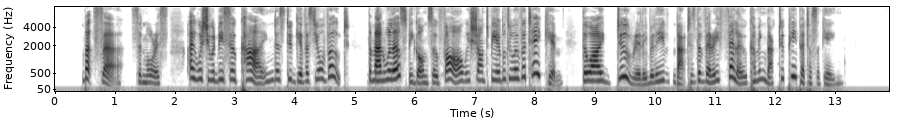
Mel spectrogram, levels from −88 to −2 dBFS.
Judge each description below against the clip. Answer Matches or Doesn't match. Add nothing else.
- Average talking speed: Doesn't match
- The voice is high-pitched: Matches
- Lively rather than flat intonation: Matches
